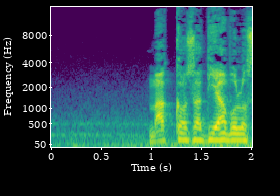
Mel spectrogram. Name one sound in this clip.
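A man speaks in a tense, low voice.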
